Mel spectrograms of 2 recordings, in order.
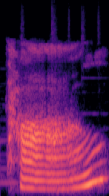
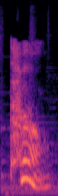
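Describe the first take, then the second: First: The pitch rises from mid to high. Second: The pitch drops sharply from high. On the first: "a rising tone" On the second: "a falling tone"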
